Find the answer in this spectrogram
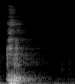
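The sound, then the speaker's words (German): A single sneeze, a short, loud, explosive burst that cuts off quickly and leaves near silence. No one speaks. “Gesundheit.”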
